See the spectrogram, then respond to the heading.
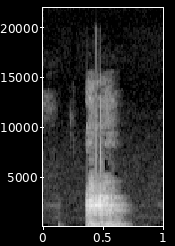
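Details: Adult male with Tourette syndrome, a neurological disorder; one of his tics is a slight throat clearing, heard while he describes his aggressive motor tics; vocal tic (throat clearing).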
